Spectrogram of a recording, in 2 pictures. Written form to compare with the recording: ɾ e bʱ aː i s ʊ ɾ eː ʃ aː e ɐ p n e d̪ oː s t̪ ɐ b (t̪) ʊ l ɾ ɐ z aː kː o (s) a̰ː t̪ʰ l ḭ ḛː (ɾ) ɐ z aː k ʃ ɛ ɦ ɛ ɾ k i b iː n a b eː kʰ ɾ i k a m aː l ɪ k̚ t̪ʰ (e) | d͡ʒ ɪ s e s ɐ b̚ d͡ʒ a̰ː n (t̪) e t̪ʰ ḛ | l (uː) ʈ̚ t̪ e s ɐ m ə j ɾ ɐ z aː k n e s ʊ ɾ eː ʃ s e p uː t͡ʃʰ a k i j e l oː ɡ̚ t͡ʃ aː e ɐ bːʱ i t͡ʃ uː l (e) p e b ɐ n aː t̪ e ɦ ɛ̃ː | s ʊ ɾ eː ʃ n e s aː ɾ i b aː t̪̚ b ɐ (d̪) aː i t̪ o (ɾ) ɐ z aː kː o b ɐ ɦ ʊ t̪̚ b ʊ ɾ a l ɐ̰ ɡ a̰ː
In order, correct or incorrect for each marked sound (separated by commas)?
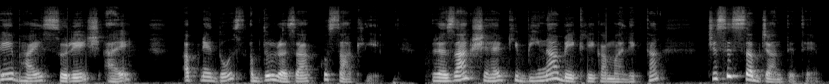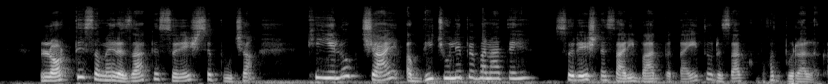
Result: incorrect, correct, correct, incorrect, correct, incorrect, correct, incorrect, correct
